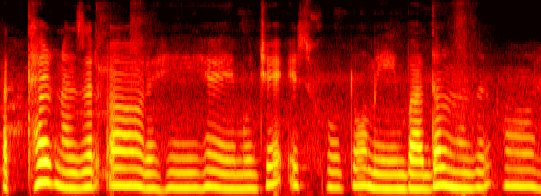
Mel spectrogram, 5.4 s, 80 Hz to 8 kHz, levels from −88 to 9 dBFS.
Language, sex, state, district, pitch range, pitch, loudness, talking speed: Hindi, female, Madhya Pradesh, Umaria, 215-255 Hz, 230 Hz, -18 LUFS, 135 wpm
